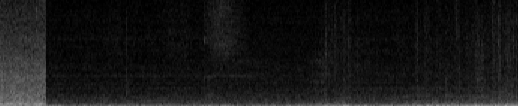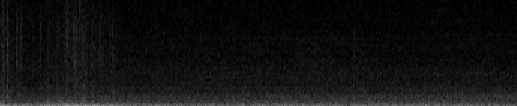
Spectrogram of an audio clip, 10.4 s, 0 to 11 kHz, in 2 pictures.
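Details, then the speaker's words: 2014 Subaru Forester after rear right wheel bearing replacement, highway speed 40–65 mph: steady low road and tyre rumble, faint droning growl now gone. "But I don't hear it anymore, so this one's fixed."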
